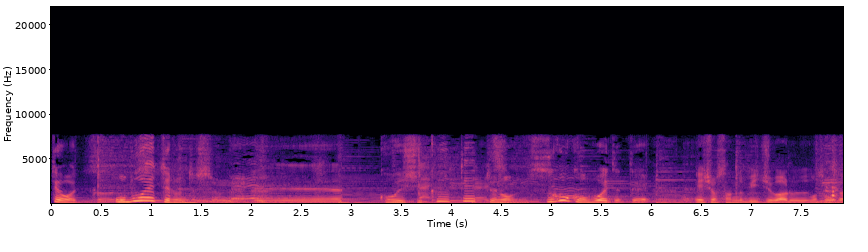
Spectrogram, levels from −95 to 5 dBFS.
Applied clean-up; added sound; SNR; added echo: none; none; none; none.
